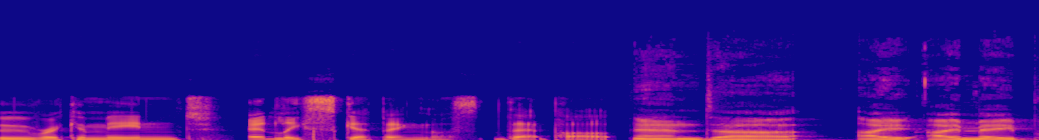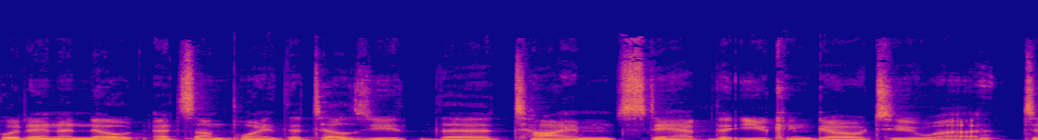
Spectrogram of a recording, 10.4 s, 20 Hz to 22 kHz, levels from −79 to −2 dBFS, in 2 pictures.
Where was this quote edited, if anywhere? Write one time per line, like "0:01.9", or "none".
0:03.1
0:07.2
